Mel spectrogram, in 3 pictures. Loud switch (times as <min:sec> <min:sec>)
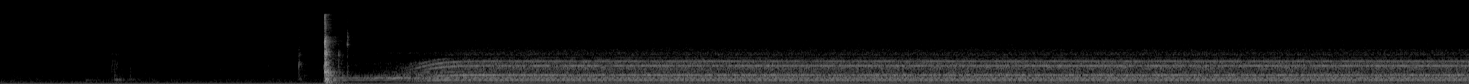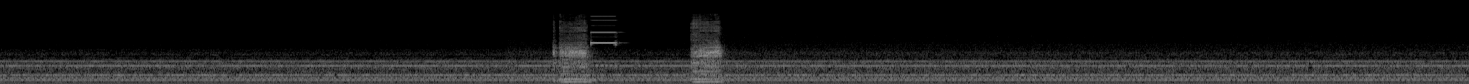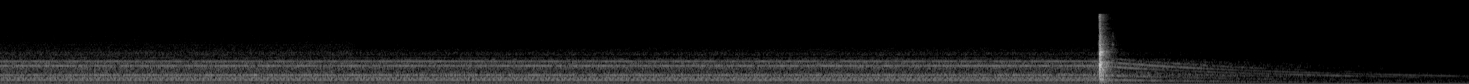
0:03.2 0:03.6, 0:40.4 0:40.8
